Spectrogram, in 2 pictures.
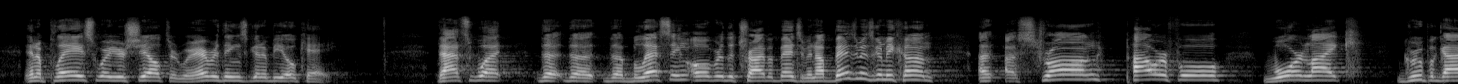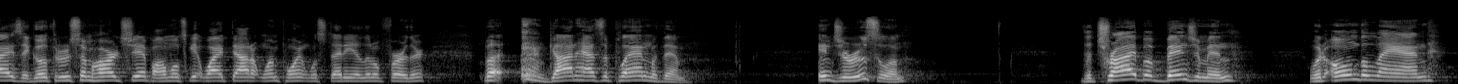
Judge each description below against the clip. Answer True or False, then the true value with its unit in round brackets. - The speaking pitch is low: False (180 Hz)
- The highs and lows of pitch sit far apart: False (3.7 semitones)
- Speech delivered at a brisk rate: False (140 wpm)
